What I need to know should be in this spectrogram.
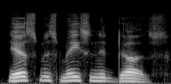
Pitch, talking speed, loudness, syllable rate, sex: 155 Hz, 175 wpm, -18 LUFS, 4.0 syllables/s, male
